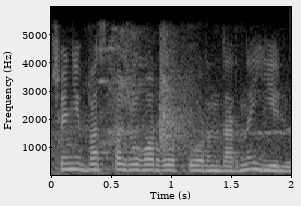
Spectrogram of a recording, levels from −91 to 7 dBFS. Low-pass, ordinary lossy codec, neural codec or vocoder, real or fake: 5.4 kHz; none; none; real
